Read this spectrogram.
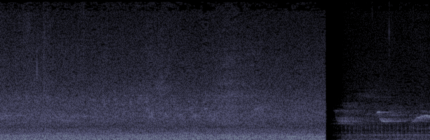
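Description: Wind rushes and buffets outdoors.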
